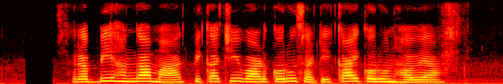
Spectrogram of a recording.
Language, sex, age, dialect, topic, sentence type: Marathi, female, 25-30, Southern Konkan, agriculture, question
